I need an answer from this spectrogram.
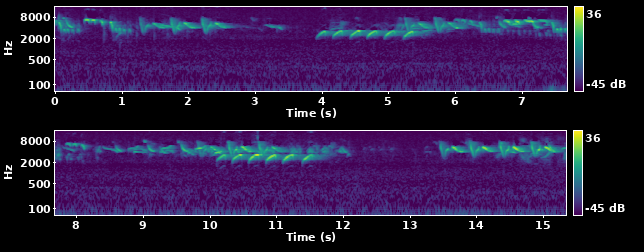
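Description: Small songbirds chirping in short, high, quick phrases, with a run of rapid, evenly spaced lower notes about four seconds in and again about ten seconds in.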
